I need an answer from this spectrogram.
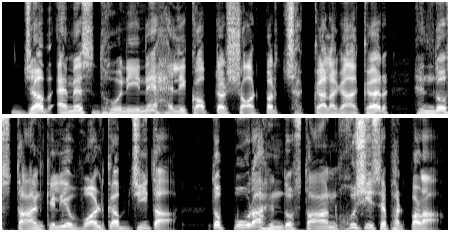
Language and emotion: Urdu, happy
